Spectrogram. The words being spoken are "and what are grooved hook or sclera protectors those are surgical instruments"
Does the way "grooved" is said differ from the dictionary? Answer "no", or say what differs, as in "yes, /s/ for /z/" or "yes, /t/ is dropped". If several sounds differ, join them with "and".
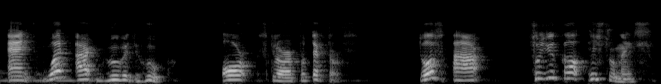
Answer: yes, /b/ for /v/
